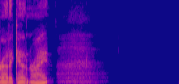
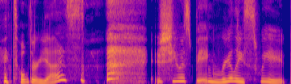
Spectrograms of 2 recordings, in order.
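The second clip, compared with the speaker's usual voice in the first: amused, higher and louder, through giggles; laughing; 6 semitones higher, 5 dB louder than usual. Acted. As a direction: tell it while holding back laughter. Laughs while recounting the encounter.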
